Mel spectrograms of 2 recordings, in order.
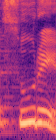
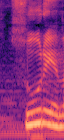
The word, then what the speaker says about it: Sirui: இந்த சூரிய லென்ஸில் இது வந்து ஆக்சுவலி ப்ரொனவுன்ஸ்ட் சூரியன் தான் ப்ரொனவுன்ஸ் பண்ணோம். இது எப்படி ப்ரொனவுன்ஸ் பண்ணுறதுங்கிறத அவங்கள்ட்ட டைரெக்டாகவே நான் மெசேஜ் பண்ணி கேட்டுட்டேன். சூரே இந்த லென்ஸ் வந்து ஒரு ஏபிஎஸ்சி ஃபார்மேட்டுங்க, சூப்பர் 35 ஃபார்மேட்டுக்காக தயாரிக்கப்பட்ட லென்ஸ்.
